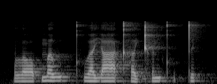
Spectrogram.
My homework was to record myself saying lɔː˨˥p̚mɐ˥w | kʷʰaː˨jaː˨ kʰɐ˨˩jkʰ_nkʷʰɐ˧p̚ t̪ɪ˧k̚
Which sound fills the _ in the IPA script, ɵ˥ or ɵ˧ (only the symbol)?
ɵ˧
